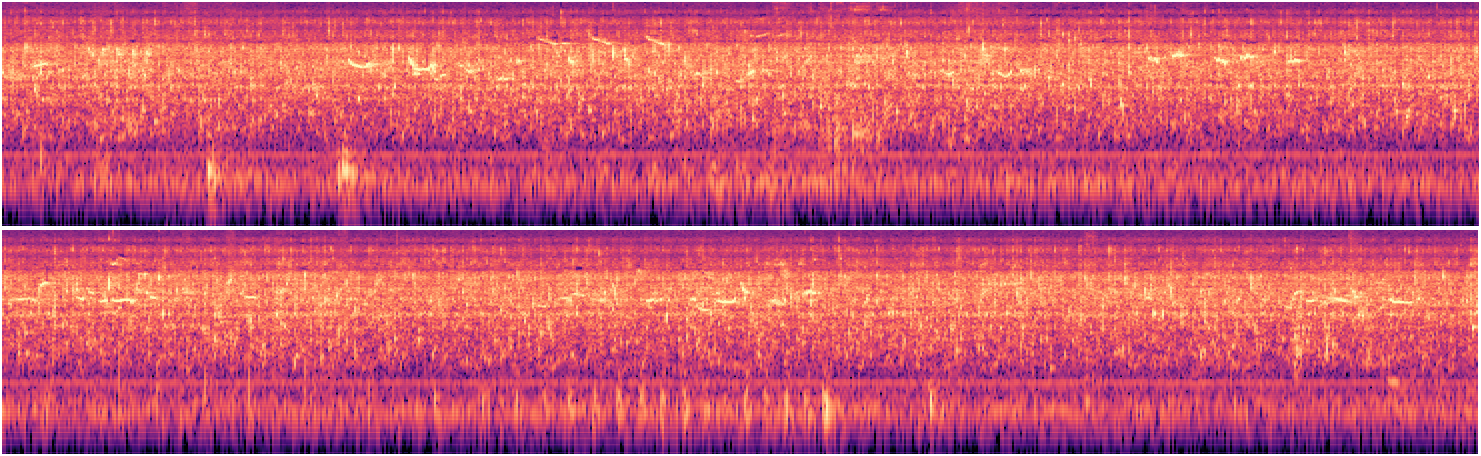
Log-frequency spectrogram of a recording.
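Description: Near silence: faint water trickling and lapping, with scattered tiny high-pitched chirps and a faint steady low hum.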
